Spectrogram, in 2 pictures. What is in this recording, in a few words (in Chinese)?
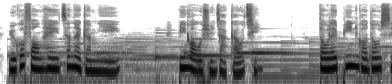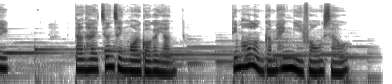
粤语独白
